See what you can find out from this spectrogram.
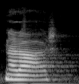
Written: narazh

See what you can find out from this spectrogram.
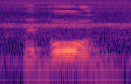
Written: nebwon

